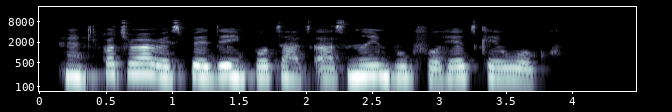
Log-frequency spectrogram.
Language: Nigerian Pidgin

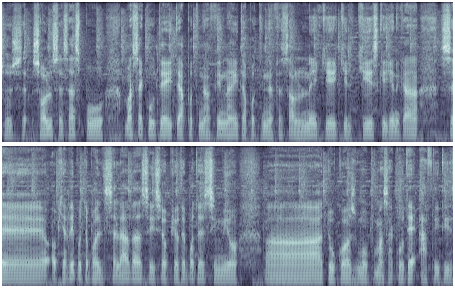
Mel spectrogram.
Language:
Greek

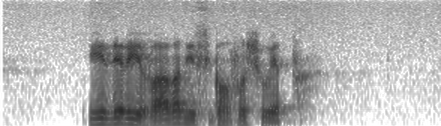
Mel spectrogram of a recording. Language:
Kabyle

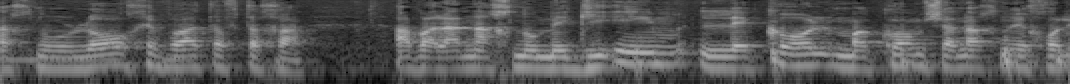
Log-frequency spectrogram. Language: Hebrew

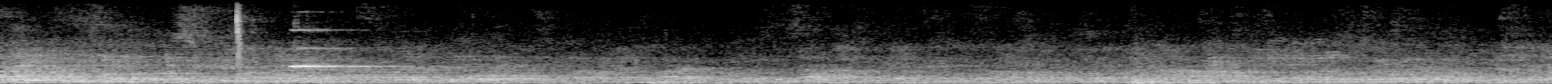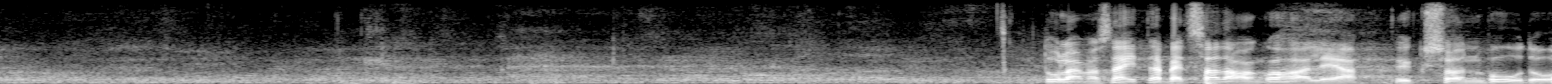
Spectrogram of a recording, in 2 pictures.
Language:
Estonian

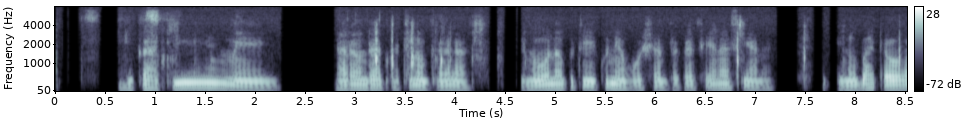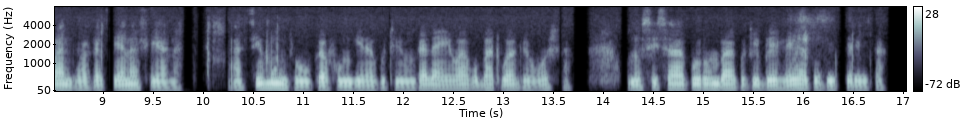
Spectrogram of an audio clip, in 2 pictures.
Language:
Ndau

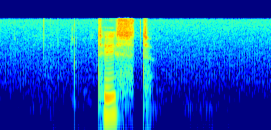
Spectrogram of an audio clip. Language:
Swedish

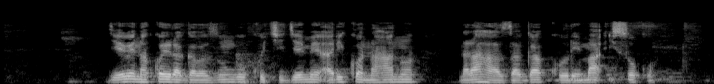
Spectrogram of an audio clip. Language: Kinyarwanda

